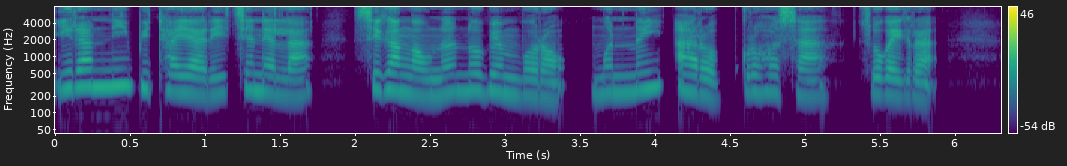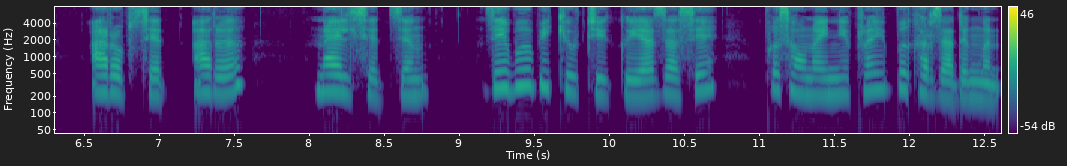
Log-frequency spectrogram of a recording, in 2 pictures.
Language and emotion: Bodo, neutral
